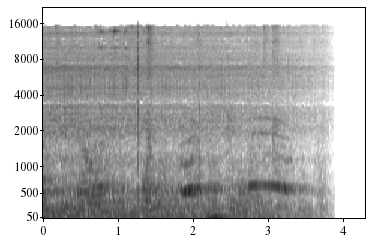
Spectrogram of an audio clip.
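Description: Men's voices talking quietly in the background, with a few faint clicks, fading out to silence just before the end.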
